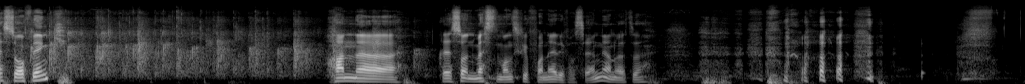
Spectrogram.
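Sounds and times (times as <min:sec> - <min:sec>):
speech: 0:00.0 - 0:00.8, 0:03.4 - 0:07.2
applause: 0:00.0 - 0:04.5
laughter: 0:07.0 - 0:09.3.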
